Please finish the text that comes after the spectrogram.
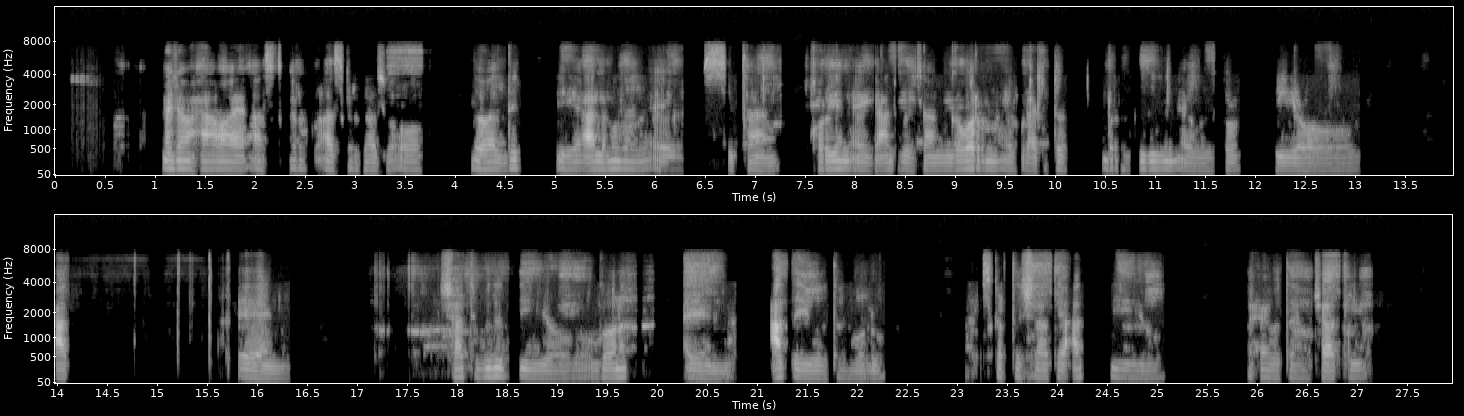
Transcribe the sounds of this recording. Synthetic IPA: mɛːʃaːnwɑħɑːwaːjɛɐskɐrɐ̰skʰɐrkʰaːsɔː | d̪ɐwaːld̪ɛɡ̚ | ijɔʕɑːlɐmɐðɔːðɐʔɛ̰j | sɪt̪ʰaːn | qʰɔɾjɐnɛ̰jɡɑ̰ʕɑnt̪ʰɐkʊɪst̪ʰaːnɡɐβɔrnɐɛjkʰʊɖɑʕt͡ʃɪt̪ʰɔ | dɐrɡʊðʊɣɪnɛ̰jwɑðɐt̪ʰɔ | ijɔ | ʕɑd̪̚ | ɛn | ʃaːt̪ʰɪɡʊðʊd̪ijɔɡɔːnɐd̪ | ʔɛn | ʕɑ̰d̪ɛjwɐðɐt̪ʰɔɡɔlʊ | ɐskʰɐrt̪ʰɐʃaːt̪ʰɪʕɑd̪̚ | ijɔ | wɑħɑjwɐt̪ʰaːnʃaːt̪ʰɪ

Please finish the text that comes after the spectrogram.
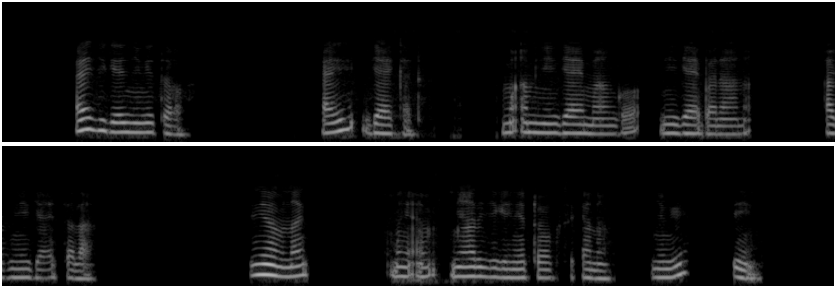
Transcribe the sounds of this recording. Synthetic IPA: ajiɟiɡeɲuŋɡitoːk̚ | aiɟajkad | ma̰ʔamɲiɟaːjmaŋɡo̰ | ɲiɟaːjbanana̰ | aɡɲiɟajsala̰ːt | siɲoːmnaɡ̚ | maŋḭʔa̰mɲaːɾiɟiɡeɲitoːɡsikanaŋ | ɲuŋɡi | siːŋ

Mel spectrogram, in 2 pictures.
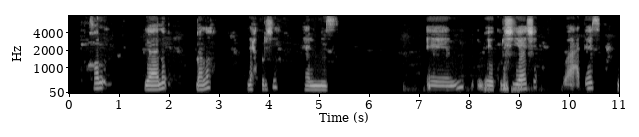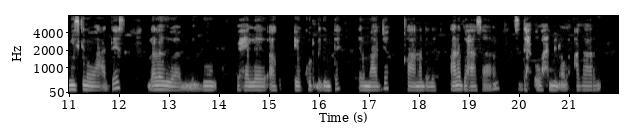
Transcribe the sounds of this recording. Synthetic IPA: χɔl | jaːlʊ | ɗɐlɔ | lɪħkʰʊrʃɪ | hɛlmiːs | ɛnwɛkʰʊrʃɪjaːʃɛ | wɑ̰ːʕɑ̰d̪ɛːsmiːskʰɪnɐwɑːʕɑ̰d̪ɛːs | ɗɐlɐðwamɐ̰bu | wɑħɑːlɛʔɐ | ɛkʰʊrɗɪɣɪnt̪ʰɛ | ʔɪrmaːd͡ʒɔ | qɑːnɐd̪lɛ | qɑːnɐd̪wɑħɑːsa̰ːɾɐn | sɐd̪ɛħɔ̰wħmɪnʔɔ̰ʕɑ̰ɣaːɾɐn

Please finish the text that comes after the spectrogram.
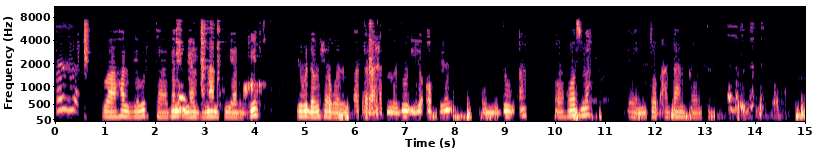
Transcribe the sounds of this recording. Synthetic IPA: wɑːɦɐlɡɐwɪrt̪ʰaːɣɐnmɛːlbɐnaːnkʰʊjaːlɡiːd̪ | ɡɐwʊɗɐwɪħɛːwɐðɐt̪ʰat̪ʰɐɾaːħad̪mʊðuijɔʔɔbɛnɔmʊðuwɐh | ɔːɦɔːs̬nɐ | ɛːnt̪ɔːbʕɑ̰d̪aːŋkʰɐwlt̪ʰa

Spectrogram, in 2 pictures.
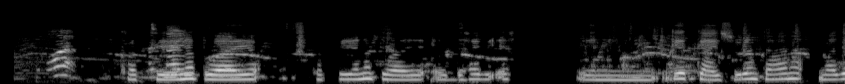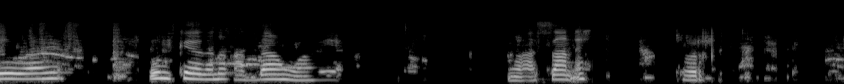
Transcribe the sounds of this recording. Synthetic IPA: kʰɐt̪ʰinɐd̪wjkʰɐt̪ʰiːnɐd̪wɑːjɛʔɛːd̪ɐɦɐβɪ̰ʔɛh | ʔɛnɡɛːd̪kʰɐɛjsʊɾɐnt̪ʰɐhɛnɐmɐðɔːwaːjɛ | ɖʊlkʰɛːðɐnɐʕɑd̪aːnwɑːjɐ | wɑʕɑsaːnʔɛh | t̪ʰɔr

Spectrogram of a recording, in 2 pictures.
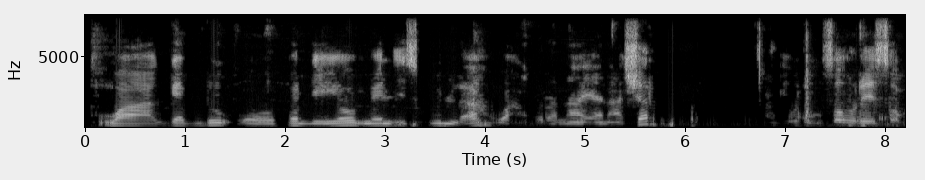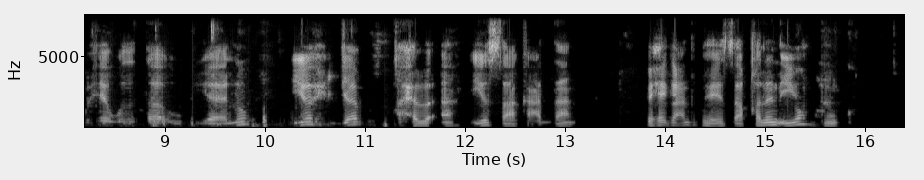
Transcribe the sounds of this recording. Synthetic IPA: wɑːɡɐb̚dʊɔːfɐɗɪjɔmɛːlɪsk̚uːlɐɦwɑ̰ħɑkʊɾɐnaːjaːnʕɑʃɐr | ɡɐbd̪ʊʊsɔːhɔɾɛjsɔwɑħɛjwɐðɐt̪ʰaːʔuːkʰʊjaːlɔ | ijɔħɪd͡ʒaːb̚qɑħβɐʔɐhijɔsa̰ːkʰɑ̰ʕd̪aːn | wɑħɛːjɡɑʕɑnt̪ʰɐkʊhɛjɛsaːqɑlɐnijɔbuːɡ̥

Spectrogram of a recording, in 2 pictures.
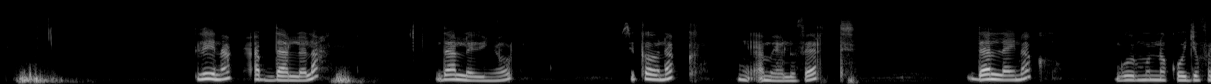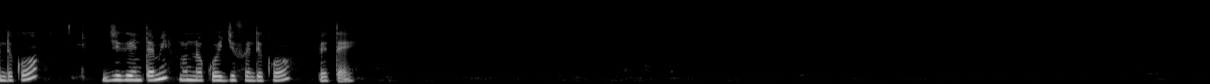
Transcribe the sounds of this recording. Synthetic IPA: linɐk̚ɐb̚dalːɐlɐ | dalːɐjuɲol | sikɐwnɐk | nḭʔɐ̰melufɛɾt | dalːɐjnɐk | ɡuɾmunːɐkːoɟufɐndiko | d͡ʒiɡentɐmimunːɐkːoɟifɐndiko | b̥ɛtɐ̰j

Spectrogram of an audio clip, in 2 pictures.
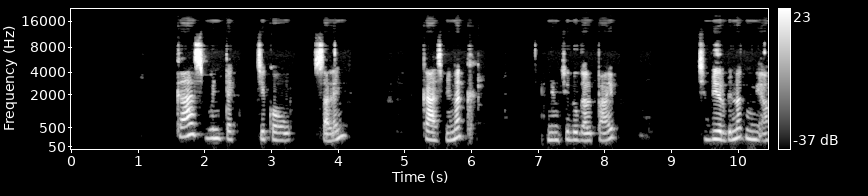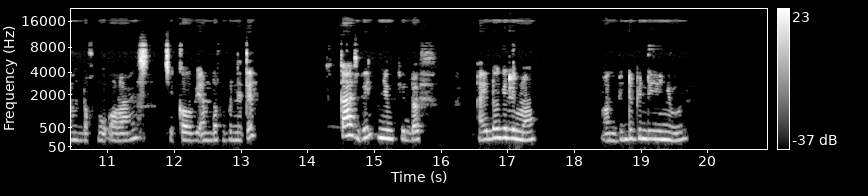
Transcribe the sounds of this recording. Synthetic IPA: kaːsbuɲtɛk̚ | cikɔw | sɐlɛɲ | kaːsbinɐk | ɲumciluɡɐlpajp̚ | cibiːɾbinɐk̚ɡiɐmdɔxbuʔɔɾans | cikɔwbiɐmdɔxbunɛtɛ | kas̬biɲumcidɔf | ʔɐjdɔɡɛlimɔ | ɐmbindəbindəjuɲuːl

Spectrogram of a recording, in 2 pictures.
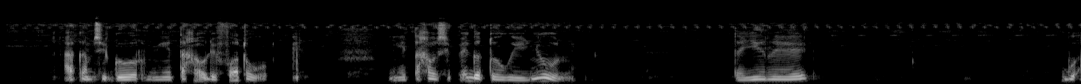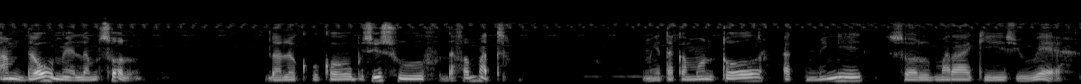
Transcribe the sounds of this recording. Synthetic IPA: ʔɐ̰kːɐmsiɡɔːɾmiŋitɐxɐ̰wdifɔtɔwṵ | miŋitɐxɐwsipɛɡɐtɔːɡujiɲuːl | tɐjiɾe | buʔɐmdɐwmɛlɐmsɔl | dɐlokɔwbusisuːfdɐfɐmɐt | miŋɡitɐkːɐmɔntɔːɾɐk̚miŋi | sɔlmaɾakisiwɛːx

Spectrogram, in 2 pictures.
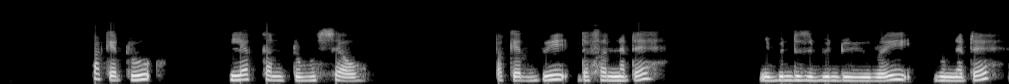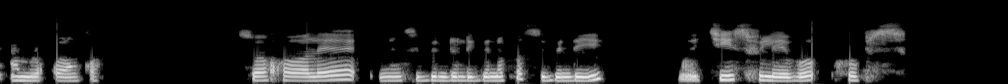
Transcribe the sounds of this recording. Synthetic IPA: pɐkɛtu | lɛkːɐntubusɛw | pakɛt̚bidɐfɐnɛtɛ | ɲibindəs̬ibindujuɾɐj | bunɛtɛɐmluqɔːŋkɔ | sɔxɔːlɛniŋsibinduliɡɐnɐfɐssibinduji | mɔ̰ciːsfilɛbo | hups

